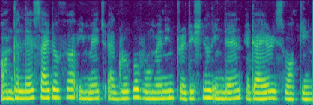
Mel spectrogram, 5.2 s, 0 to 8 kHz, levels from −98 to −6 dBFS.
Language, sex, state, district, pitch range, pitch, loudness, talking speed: English, female, Arunachal Pradesh, Lower Dibang Valley, 190-210 Hz, 195 Hz, -14 LUFS, 195 wpm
